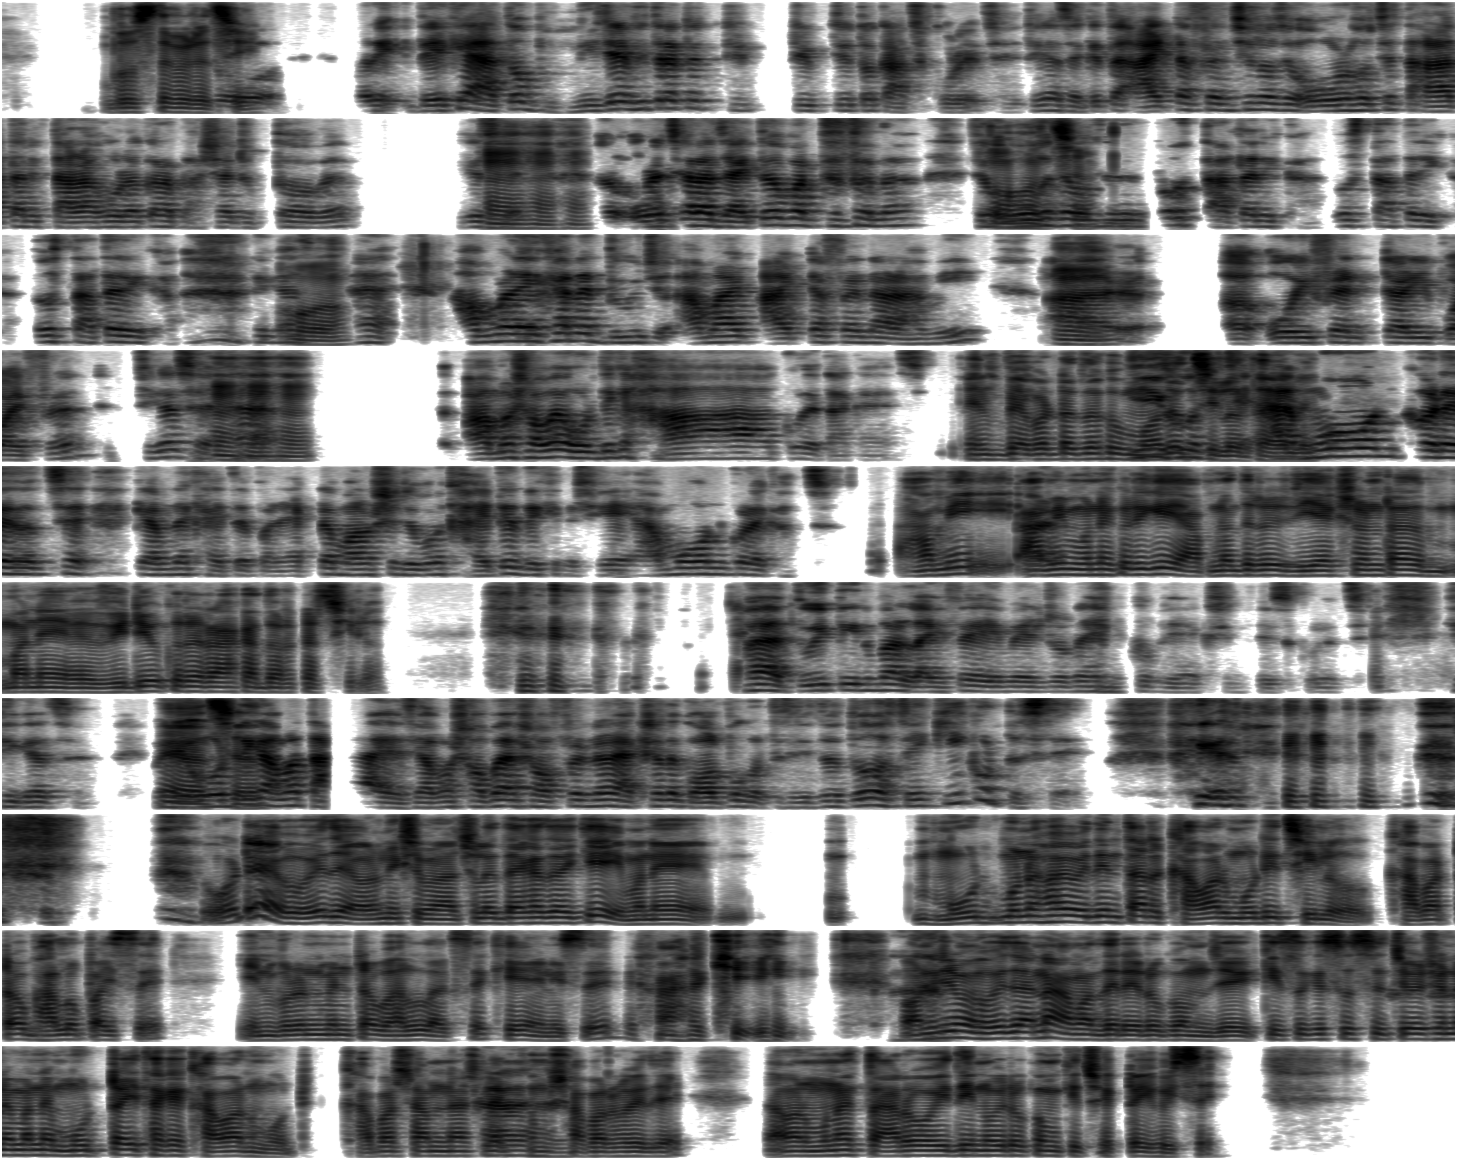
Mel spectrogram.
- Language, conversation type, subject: Bengali, unstructured, খাবার নিয়ে আপনার সবচেয়ে মজার স্মৃতিটি কী?
- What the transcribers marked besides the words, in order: laughing while speaking: "পারতেছে না। যে ও যা বলতেসে"; tapping; other background noise; drawn out: "হা"; chuckle; laughing while speaking: "এরকম"; laughing while speaking: "ঠিক আছে?"; chuckle; unintelligible speech; chuckle; laughing while speaking: "আরকি"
